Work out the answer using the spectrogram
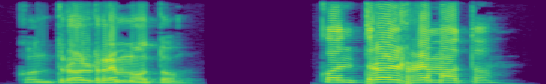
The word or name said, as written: control remoto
